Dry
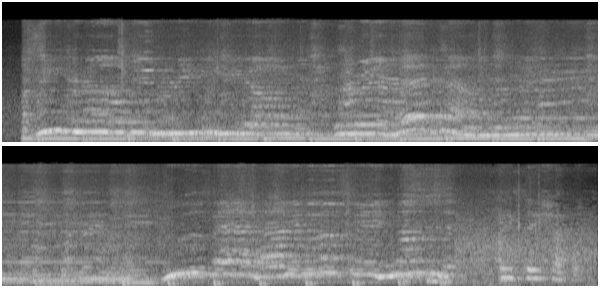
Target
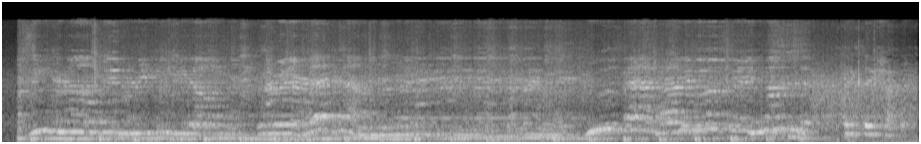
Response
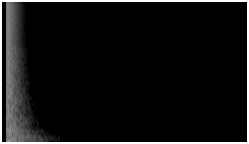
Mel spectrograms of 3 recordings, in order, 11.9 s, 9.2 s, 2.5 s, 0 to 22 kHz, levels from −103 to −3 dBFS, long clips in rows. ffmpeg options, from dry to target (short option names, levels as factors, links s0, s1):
-filter_complex "[0:a]equalizer=f=125:t=o:w=1:g=3,equalizer=f=250:t=o:w=1:g=-9,equalizer=f=500:t=o:w=1:g=3,equalizer=f=1000:t=o:w=1:g=-7,equalizer=f=2000:t=o:w=1:g=10,atempo=1.3,asplit=2[s0][s1];[1:a]atrim=start_sample=2205,asetrate=32193,aresample=44100[s2];[s1][s2]afir=irnorm=-1:irlink=0,volume=0.299[s3];[s0][s3]amix=inputs=2:normalize=0,volume=1.19"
